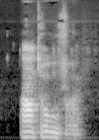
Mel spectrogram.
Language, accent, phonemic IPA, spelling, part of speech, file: French, Canada, /ɑ̃.tʁuvʁ/, entrouvre, verb, LL-Q150 (fra)-entrouvre.wav
- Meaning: inflection of entrouvrir: 1. first/third-person singular present indicative/subjunctive 2. second-person singular imperative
